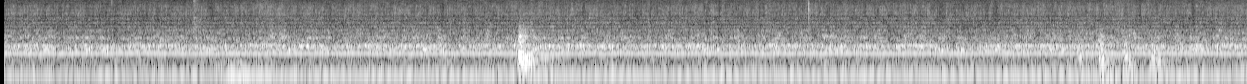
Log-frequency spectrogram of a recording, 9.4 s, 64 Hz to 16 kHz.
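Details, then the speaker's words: Whirlpool WFW75HEFWO front-load washer: steady hum with dull thumps as the drum switches direction while washing, caused by a loose motor mounting. "when it was washing and switching directions there was a little bit of a a thud and I think we have some video of that"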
